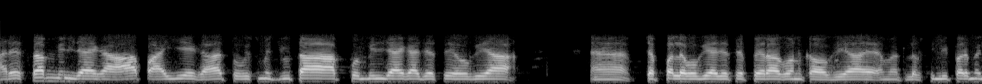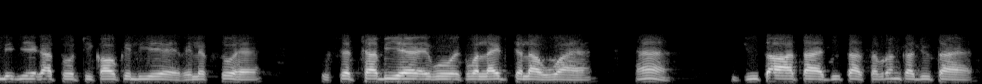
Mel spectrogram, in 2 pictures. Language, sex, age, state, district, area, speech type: Urdu, male, 45-60, Bihar, Supaul, rural, conversation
